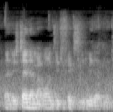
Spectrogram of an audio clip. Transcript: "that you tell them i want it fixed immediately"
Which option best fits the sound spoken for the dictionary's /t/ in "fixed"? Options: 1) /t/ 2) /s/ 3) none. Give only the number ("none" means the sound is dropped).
3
